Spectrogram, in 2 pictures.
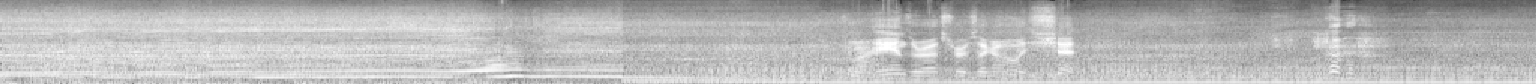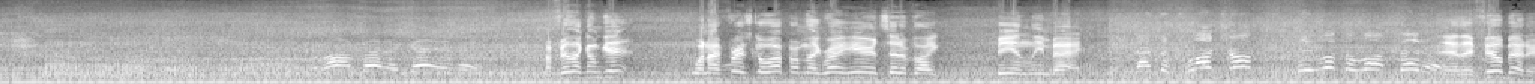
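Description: A motorcycle engine roars at speed, then slows and drops to a steady low idle.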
